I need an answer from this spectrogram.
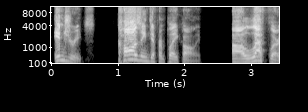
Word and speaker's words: Leffler: Leffler, it's pronounced. Okay, Leffler. Well, why is there an O in his name then? Why is there an O in his name? What the hell is with people putting silent letters in their names?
